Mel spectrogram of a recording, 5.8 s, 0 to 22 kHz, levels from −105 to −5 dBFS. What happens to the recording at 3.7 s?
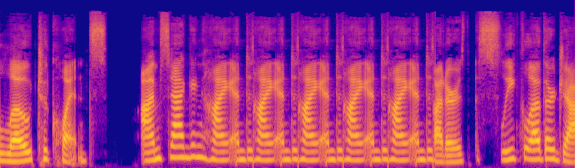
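At 3.7 s the speech is stuck in a broken-record loop: a fragment of about 0.45 s plays over and over, back to back and identical each time, four repeats in all, from 2.53 s to 4.35 s, right after "I'm snagging high end". The most likely cause is a stall in the player, encoder or stream, which kept resending the last piece it held, so the speech that belonged in that span never plays.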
